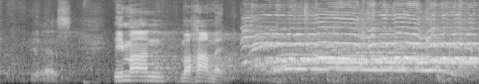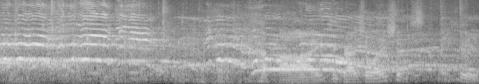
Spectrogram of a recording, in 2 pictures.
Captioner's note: applause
